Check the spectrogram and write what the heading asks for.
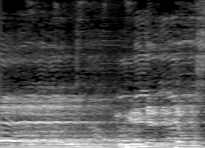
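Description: A man and a woman singing a duet into handheld microphones over backing music.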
